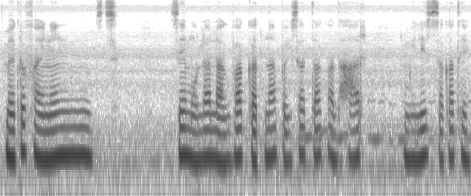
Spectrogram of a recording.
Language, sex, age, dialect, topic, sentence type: Chhattisgarhi, male, 18-24, Central, banking, question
